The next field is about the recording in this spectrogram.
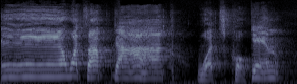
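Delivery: put-on cartoon voice, one word drawn out. Asking whether there is a fake voice, copying a character: Bugs Bunny voice. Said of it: "I was copying Bugs Bunny. That was a character voice".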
